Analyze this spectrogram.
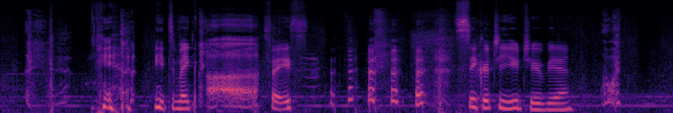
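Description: A young woman talks and laughs close to a microphone.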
